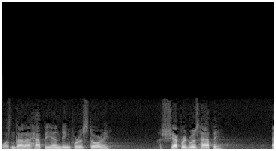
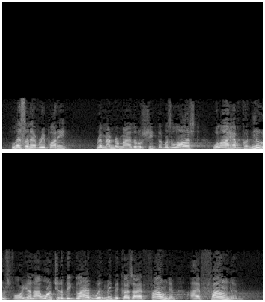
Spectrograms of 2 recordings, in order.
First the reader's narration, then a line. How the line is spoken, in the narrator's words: he called his friends and neighbors and exclaimed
